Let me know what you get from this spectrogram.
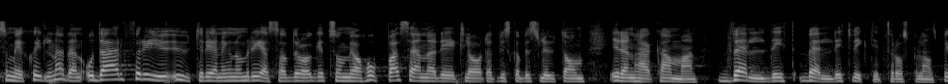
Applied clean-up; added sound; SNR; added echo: none; none; none; none.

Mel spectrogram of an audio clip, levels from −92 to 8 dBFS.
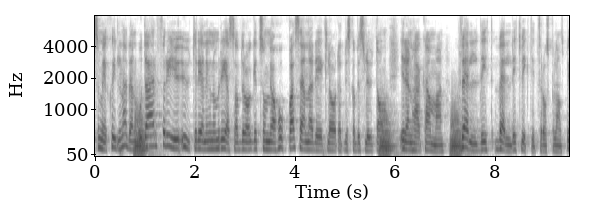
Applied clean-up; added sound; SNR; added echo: none; Brass instrument; 3 dB; reverberation time 0.8 s.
